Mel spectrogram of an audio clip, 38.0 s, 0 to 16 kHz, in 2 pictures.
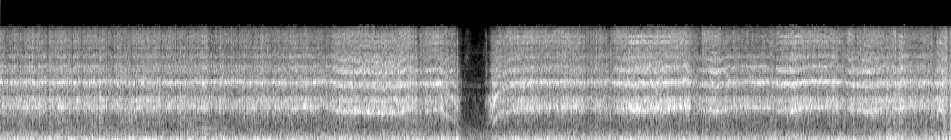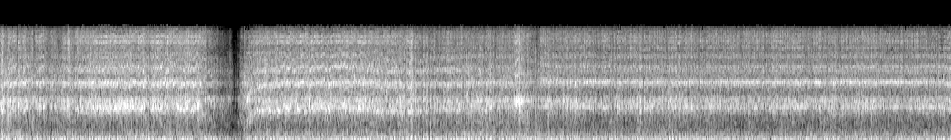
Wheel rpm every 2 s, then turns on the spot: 230, 230, 230, 230, 150, 180, 220, 220, 220, 230, 220, 160, 160, 200, 230, 240, 230, 230, 230.
none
